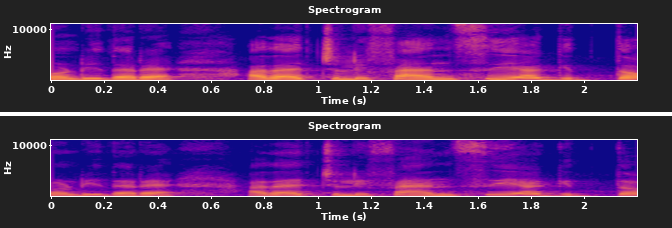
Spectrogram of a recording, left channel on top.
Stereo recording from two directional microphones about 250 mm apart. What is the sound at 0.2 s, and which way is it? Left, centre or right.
Speech, centre.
